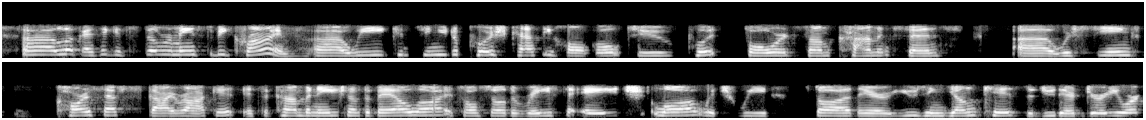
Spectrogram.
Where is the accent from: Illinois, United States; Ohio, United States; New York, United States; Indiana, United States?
New York, United States; as a New Yorker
